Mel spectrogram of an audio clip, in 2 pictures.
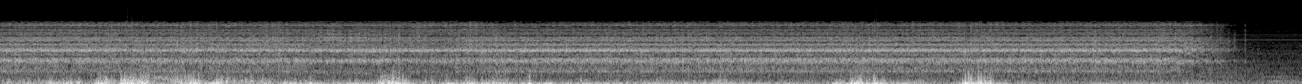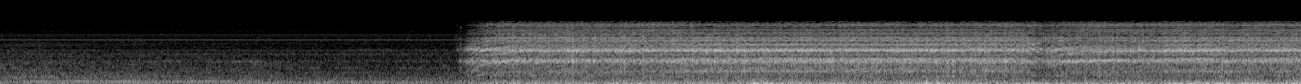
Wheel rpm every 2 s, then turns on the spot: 160, 160, 160, 160, 160, 150, 10, 0, 10, 150, 160, 150, 160.
none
